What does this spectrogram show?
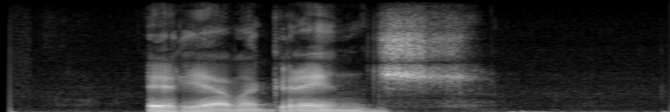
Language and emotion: Russian, neutral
